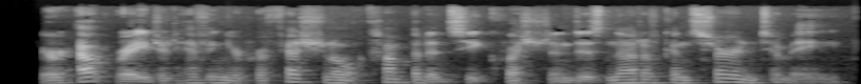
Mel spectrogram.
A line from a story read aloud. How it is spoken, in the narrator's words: Gash said dryly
